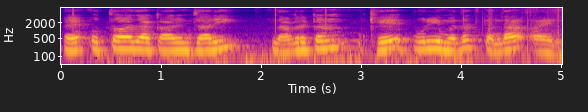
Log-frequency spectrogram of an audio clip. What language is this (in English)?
Sindhi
